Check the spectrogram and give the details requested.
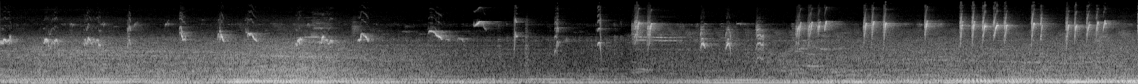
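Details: Olive-backed sunbird singing actively, trotol style, as a lure for a kept sunbird; filmed on a phone. Mid-high whistled notes first, then a dense burst of very high, sharp ticking chirps, over low background hum.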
